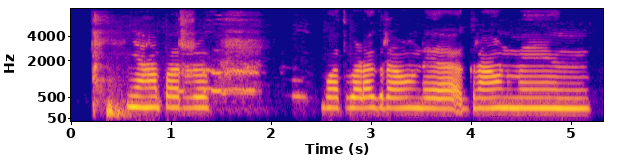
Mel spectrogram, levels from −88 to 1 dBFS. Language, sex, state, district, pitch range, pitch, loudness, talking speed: Hindi, female, Chhattisgarh, Raigarh, 245-260 Hz, 250 Hz, -15 LUFS, 90 wpm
